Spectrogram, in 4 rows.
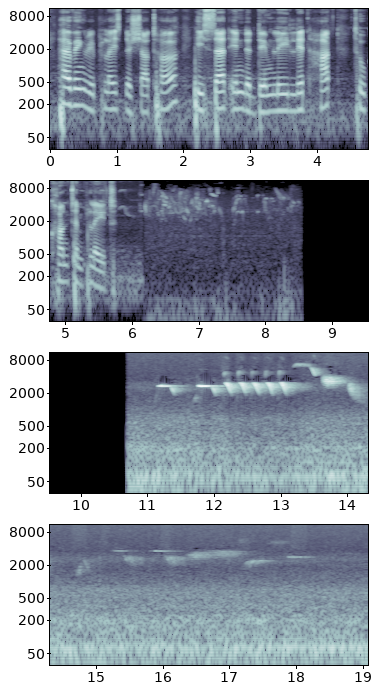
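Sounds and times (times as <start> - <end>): outdoor background noise: 0.0 - 8.6, 10.8 - 19.0
bird calling: 11.2 - 18.4.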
